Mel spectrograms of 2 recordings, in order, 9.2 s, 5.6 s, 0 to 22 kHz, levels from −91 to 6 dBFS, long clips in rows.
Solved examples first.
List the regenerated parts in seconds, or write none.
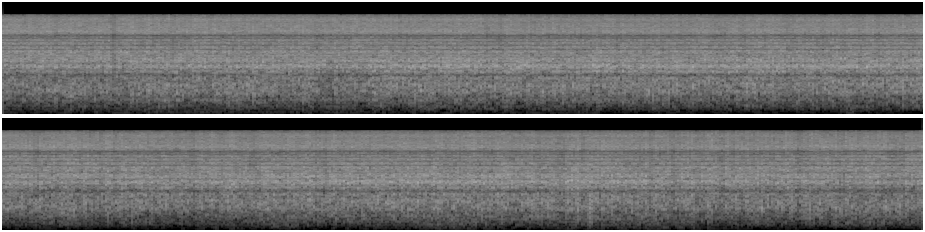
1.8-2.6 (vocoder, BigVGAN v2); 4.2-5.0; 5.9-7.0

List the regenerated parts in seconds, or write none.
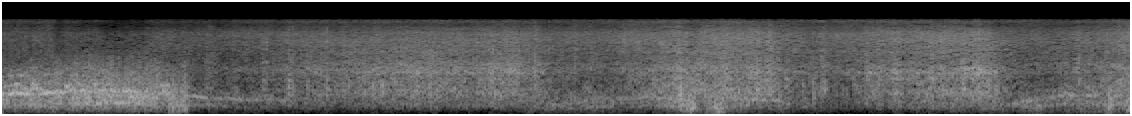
2.0-5.6 (autoencoder, DAC-VAE)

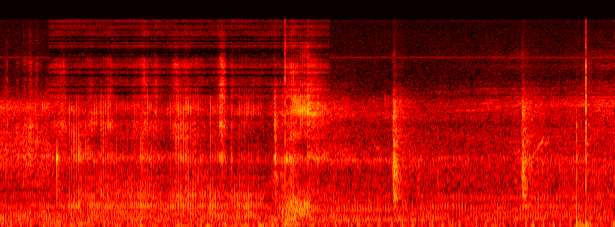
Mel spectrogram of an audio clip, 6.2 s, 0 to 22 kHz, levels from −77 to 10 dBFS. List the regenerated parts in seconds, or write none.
0.5-3.3 (codec, SNAC)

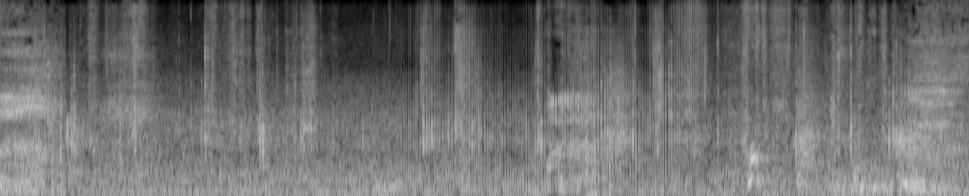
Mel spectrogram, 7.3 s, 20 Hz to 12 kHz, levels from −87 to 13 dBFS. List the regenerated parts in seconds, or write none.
3.0-5.3 (vocoder, BigVGAN v2)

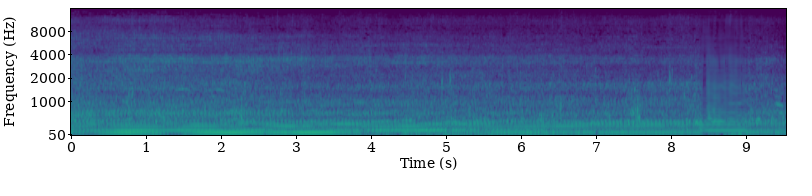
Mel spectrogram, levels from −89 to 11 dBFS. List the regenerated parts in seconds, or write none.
8.4-9.0 (vocoder, BigVGAN v2)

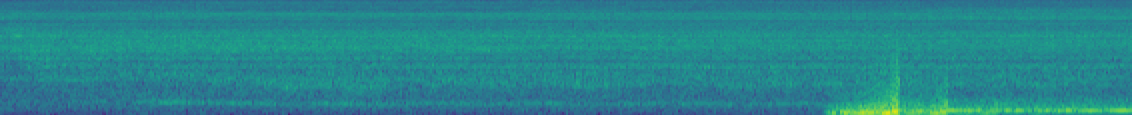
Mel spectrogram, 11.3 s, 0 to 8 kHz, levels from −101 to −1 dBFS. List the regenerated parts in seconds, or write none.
0.0-1.4 (autoencoder, DAC-VAE); 2.1-5.3; 6.3-7.6; 9.2-11.3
